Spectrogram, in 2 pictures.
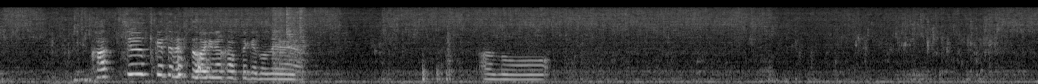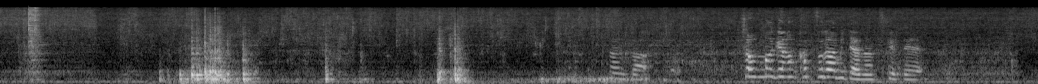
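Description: A young woman talks close to a microphone, softly and casually.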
